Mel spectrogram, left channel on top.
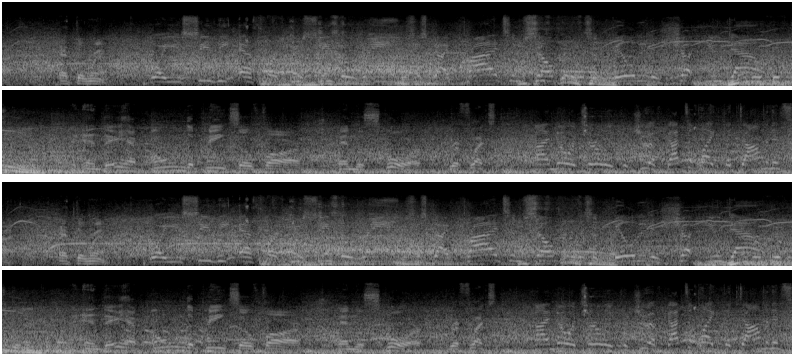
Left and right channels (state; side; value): normal; both; correlation 0.44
